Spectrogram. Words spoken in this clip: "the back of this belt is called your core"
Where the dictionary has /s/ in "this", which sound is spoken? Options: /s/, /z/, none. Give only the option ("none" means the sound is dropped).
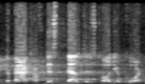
/s/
